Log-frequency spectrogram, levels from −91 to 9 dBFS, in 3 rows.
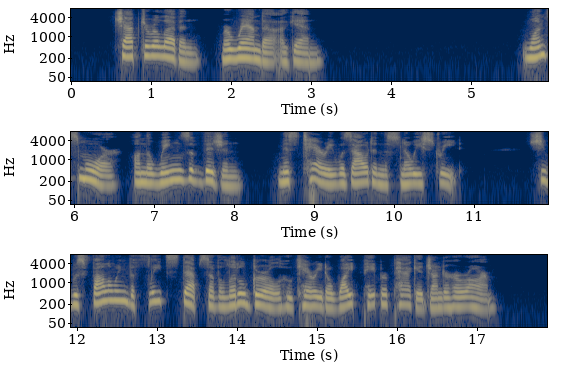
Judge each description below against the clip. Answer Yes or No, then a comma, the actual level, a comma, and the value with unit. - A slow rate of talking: Yes, slow, 130 wpm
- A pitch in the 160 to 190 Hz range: Yes, medium, 185 Hz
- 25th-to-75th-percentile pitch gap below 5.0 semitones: Yes, average, 4.6 semitones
